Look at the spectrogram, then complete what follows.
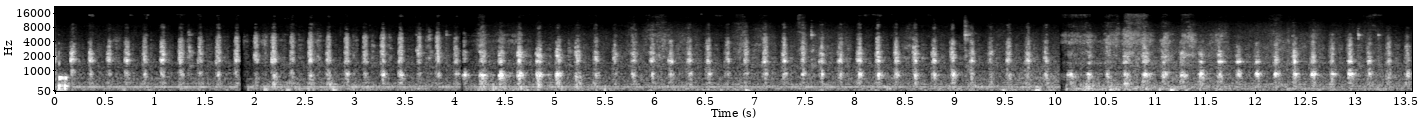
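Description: Mini American Eskimo dog panting quickly and evenly, faint, with a low steady hum underneath.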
